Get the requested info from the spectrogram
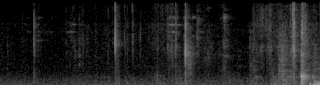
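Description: Near silence, broken by a few faint, scattered ticks and rustles of small pieces of infusible ink transfer sheet being handled and pressed into place by fingers.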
